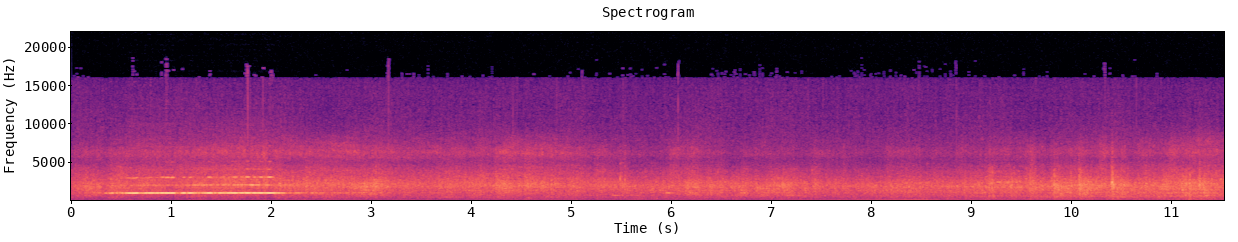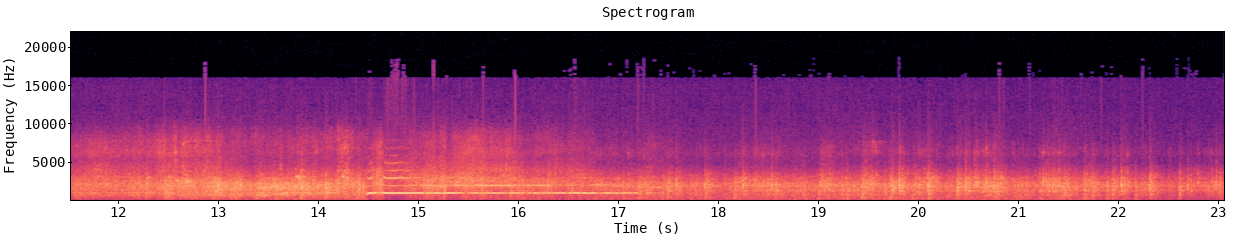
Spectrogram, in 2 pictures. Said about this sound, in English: already it's quite historic to think of a train arriving at Marylebone, steam-hauled all the way from Manchester. But these are the sounds that follow now. Flying Scotsman arriving at Marylebone on the 18th of April 1964.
